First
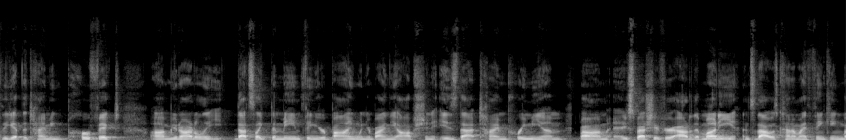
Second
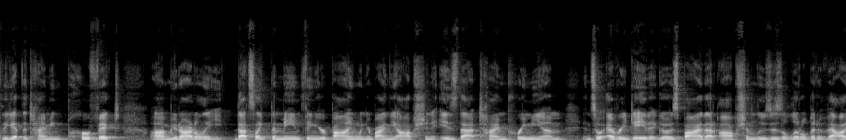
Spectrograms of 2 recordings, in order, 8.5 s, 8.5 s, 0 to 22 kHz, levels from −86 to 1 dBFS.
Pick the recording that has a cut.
first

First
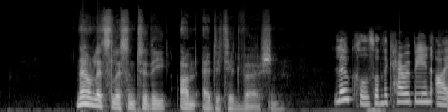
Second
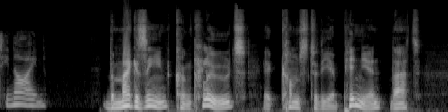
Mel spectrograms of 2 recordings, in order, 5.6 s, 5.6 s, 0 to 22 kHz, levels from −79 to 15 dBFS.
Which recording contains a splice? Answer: second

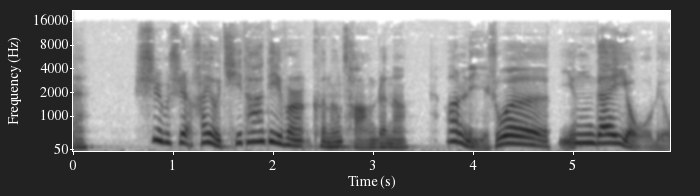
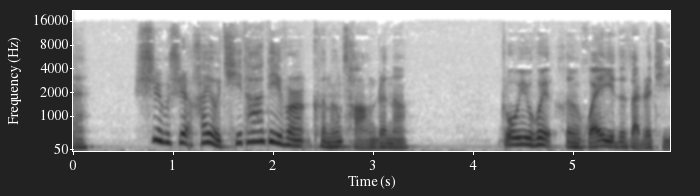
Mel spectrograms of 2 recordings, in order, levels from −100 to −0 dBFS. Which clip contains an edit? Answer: first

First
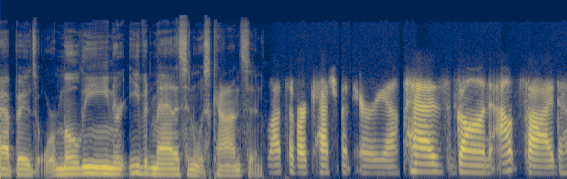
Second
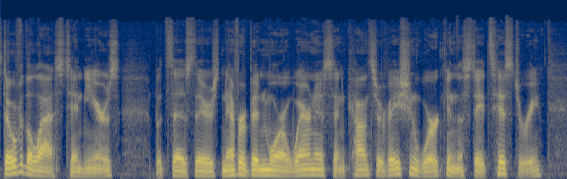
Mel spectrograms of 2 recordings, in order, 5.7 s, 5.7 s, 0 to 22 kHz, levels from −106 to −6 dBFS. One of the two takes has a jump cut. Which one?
first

